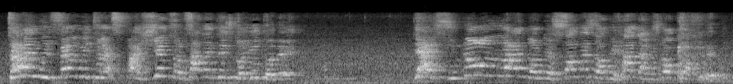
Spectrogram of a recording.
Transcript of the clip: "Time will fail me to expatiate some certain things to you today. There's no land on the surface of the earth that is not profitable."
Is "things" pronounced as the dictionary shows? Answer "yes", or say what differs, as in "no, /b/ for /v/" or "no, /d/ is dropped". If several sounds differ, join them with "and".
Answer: no, /t/ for /θ/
